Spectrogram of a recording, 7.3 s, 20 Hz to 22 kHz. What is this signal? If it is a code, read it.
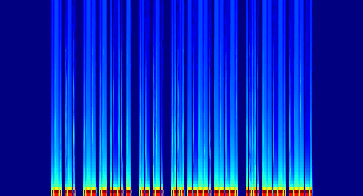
Morse code, heard as a keyed tone, about 44 wpm, 690 Hz. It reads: RR WALT UR 599 599
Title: SOTA QSO Practice 45wpm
